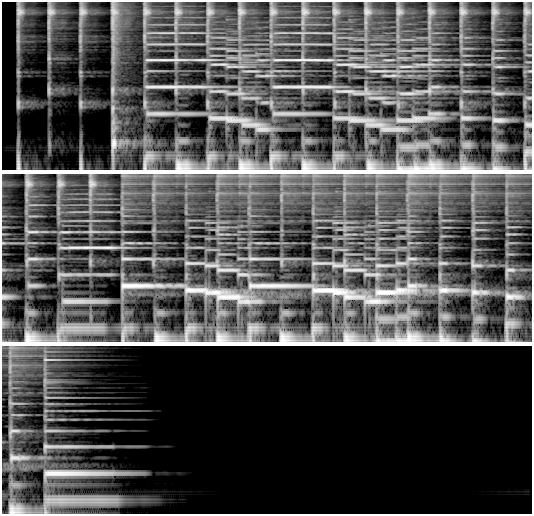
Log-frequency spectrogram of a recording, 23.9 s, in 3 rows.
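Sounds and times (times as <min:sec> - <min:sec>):
swing musette music: 0:02.2 - 0:18.1.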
